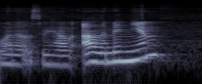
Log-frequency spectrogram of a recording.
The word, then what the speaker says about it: aluminium: else do we have aluminium aluminium is a good one in America they say aluminum aluminum I have an aluminum can but in the UK we say aluminium aluminium okay what do we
